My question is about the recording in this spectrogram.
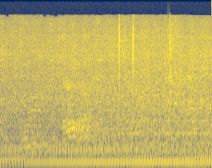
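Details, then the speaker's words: Jeep after rear axle repair to fix a rumble from the rear, started and run in high gear: steady, even low drone from the spinning rear end, no rumble or growl; now runs quiet. "Listen to this thing. Runs quiet. Okay, so I must have got something right, because it's not making any noise at all."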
